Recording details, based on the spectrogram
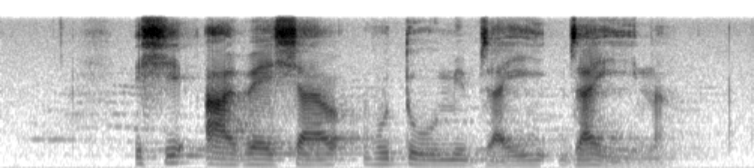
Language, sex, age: Tsonga, male, 21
